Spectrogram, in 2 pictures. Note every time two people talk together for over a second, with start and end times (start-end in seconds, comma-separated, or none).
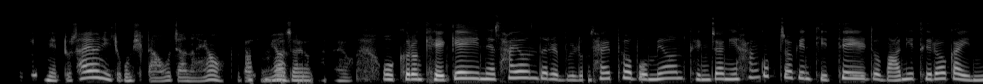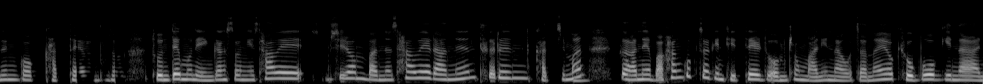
none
